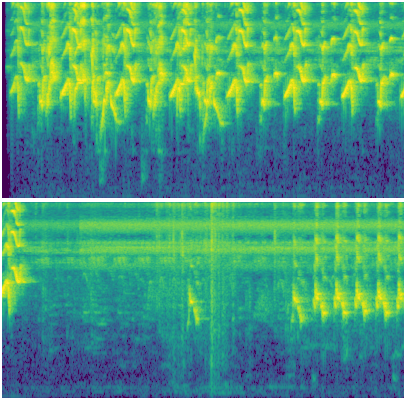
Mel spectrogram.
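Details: Myna singing in imitation of the red-whiskered bulbul: dense run of rapid, warbling, rising-falling whistled notes for four seconds, a pause with faint background hiss, then another series of repeated short chirps.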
